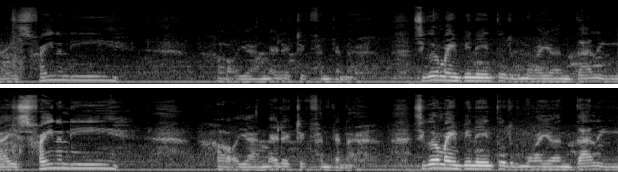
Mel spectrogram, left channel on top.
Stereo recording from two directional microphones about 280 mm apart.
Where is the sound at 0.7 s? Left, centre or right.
Centre.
